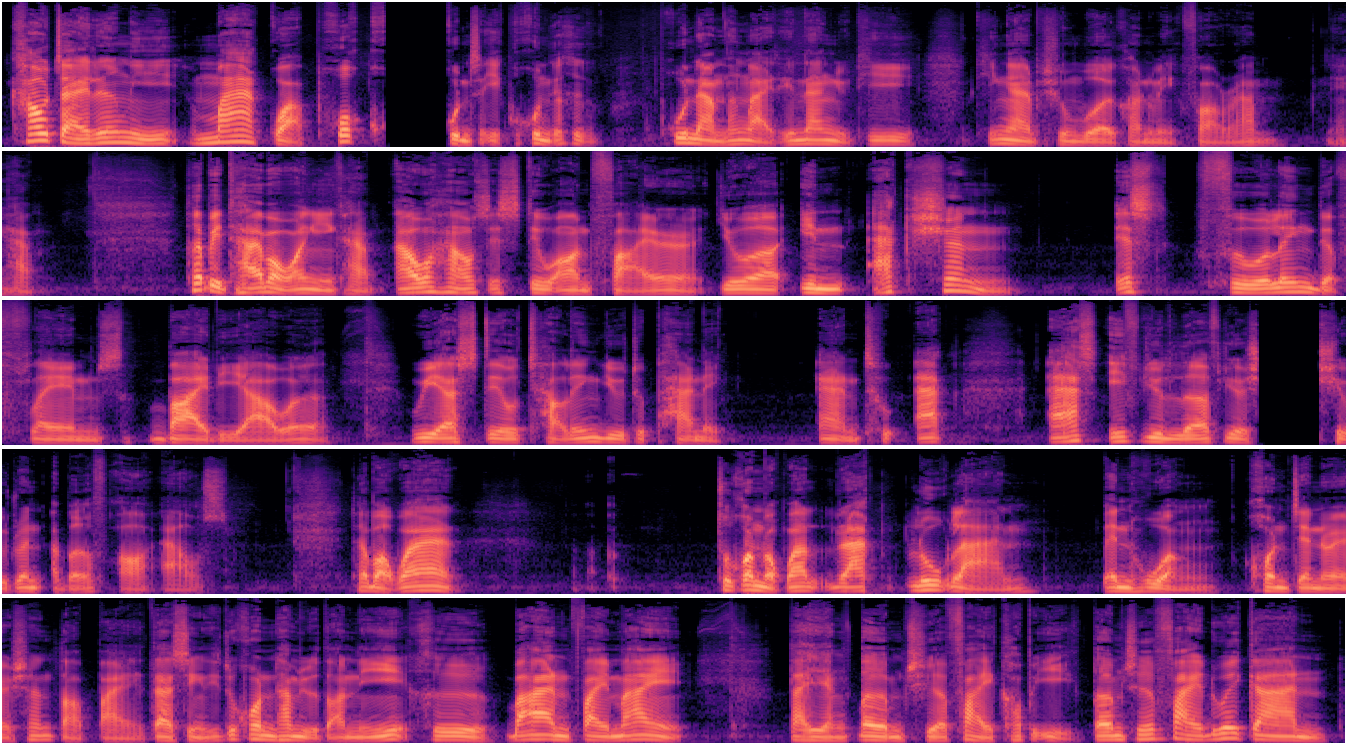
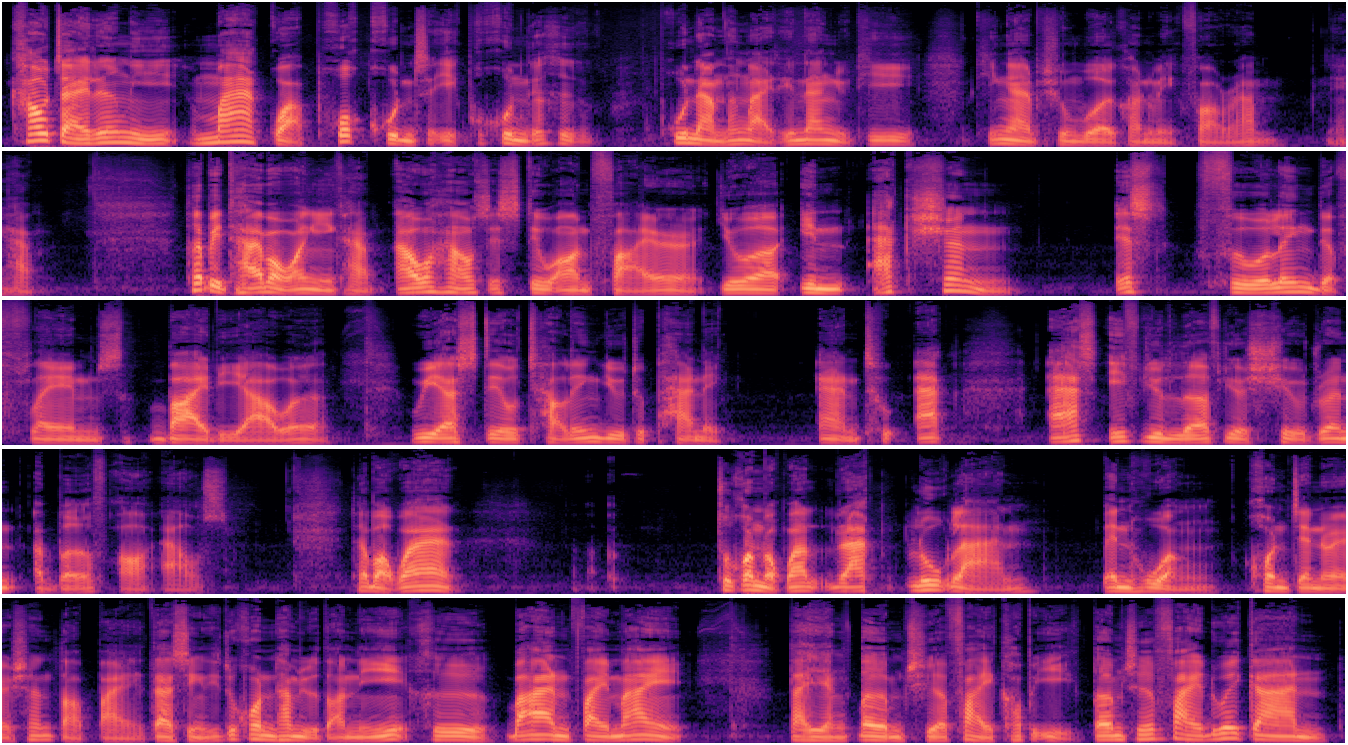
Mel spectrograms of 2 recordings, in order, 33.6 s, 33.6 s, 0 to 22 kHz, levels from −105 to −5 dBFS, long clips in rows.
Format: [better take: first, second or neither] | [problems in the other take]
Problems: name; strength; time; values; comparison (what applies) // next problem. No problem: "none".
second | audio freezing; at 2 s and at 20 s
